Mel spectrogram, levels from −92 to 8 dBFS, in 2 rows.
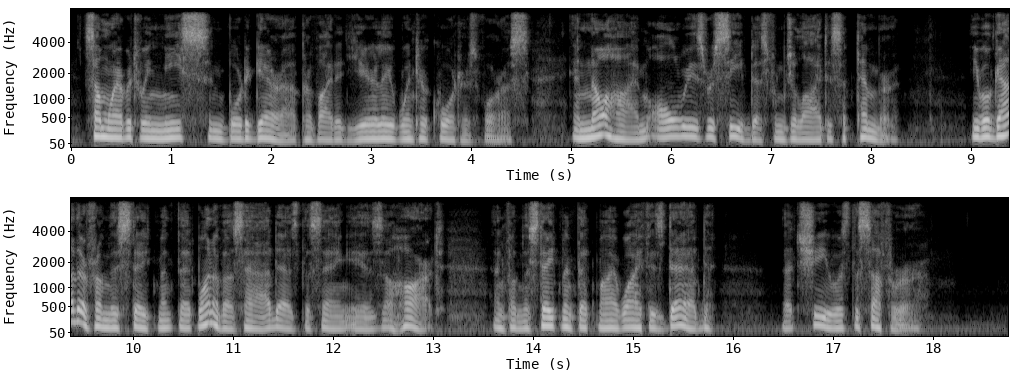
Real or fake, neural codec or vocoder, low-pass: fake; codec, 16 kHz, 16 kbps, FunCodec, trained on Chinese and English, 50 frames a second; 7.2 kHz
